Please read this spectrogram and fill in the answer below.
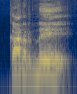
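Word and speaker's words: carne: যে মাংস খাই মাংসকে আমরা ইতালিয়ান ভাষাতে বলি কারনে ইতালিয়ান শব্দ কারনে কারনে মানে মাংস মাংস দিয়ে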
